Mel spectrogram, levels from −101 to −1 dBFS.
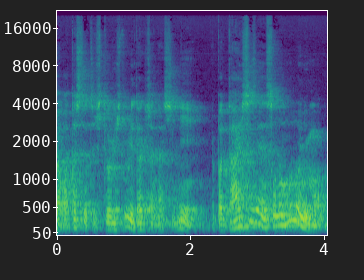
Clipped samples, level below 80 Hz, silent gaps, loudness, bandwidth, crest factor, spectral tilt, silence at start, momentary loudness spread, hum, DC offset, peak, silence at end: under 0.1%; -70 dBFS; none; -23 LUFS; over 20 kHz; 16 dB; -6.5 dB/octave; 0 s; 8 LU; none; under 0.1%; -6 dBFS; 0 s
